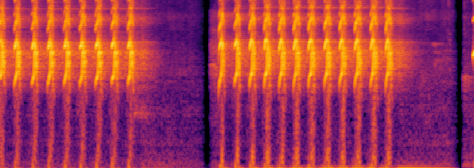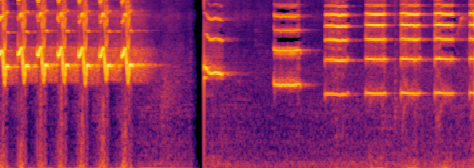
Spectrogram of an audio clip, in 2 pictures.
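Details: Lure song of a black-winged myna, singing constantly with many fillers to provoke other mynas: loud bursts of fast, harsh repeated notes separated by short pauses, then sharp whistled chirps and clear, drawn-out piping notes.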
